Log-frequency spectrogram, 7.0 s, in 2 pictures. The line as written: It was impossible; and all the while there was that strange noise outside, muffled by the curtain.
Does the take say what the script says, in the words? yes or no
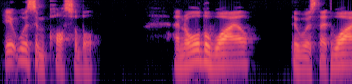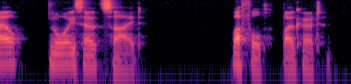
no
